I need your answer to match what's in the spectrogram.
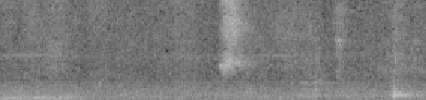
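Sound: flowing river water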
